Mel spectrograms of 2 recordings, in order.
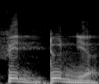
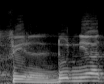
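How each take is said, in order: First: The L merges into a doubled D sound. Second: An L sound is heard before the D. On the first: The speaker calls it right. "lamnya tidak dibunyikan" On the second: The speaker calls it wrong. "Jangan baca"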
